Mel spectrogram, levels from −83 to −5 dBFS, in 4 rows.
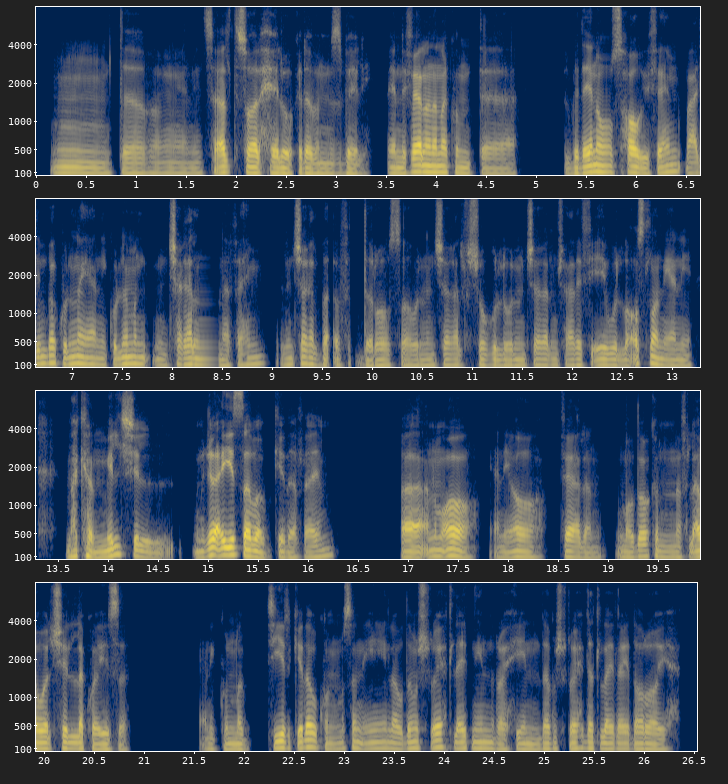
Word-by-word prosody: إمم، 95 -2 -1
أنت 90 +1 -11 0.3
فاهم 90 -1 -7
يعني 90 0 -7
سألت 105 +3 +2
سؤال 100 -3 +5
حلو 95 -4 +2
كده 90 0 +1
بالنسبة 85 0 -2
لي، 80 +2 -10 0.2
لأن 95 -1 0
فعلًا 115 +2 +7
أنا 110 -1 +4
كنت، 95 -3 -5
آآ، 85 -1 -5 0.5
في - - -17
البداية 95 +4 +4
أنا 115 - +7
وأصحابي 110 -4 +4
فاهم، 110 +7 -1
بعدين 115 +6 -1
بقى 130 - +2
كُلّنا 120 +1 +1
يعني 110 -3 -1
كُلّنا 105 +4 0
م 115 -2 -1
انشغلنا 100 -1 -2
فاهم، 110 +7 -7
اللي 105 0 -9
انشغل 110 +1 -1
بقى 95 - -5
في - - -17
الدراسة 95 +1 -4
واللي 90 +1 -5
انشغل 95 +1 -4
في - - -8
شغله 95 -1 -3
واللي 95 0 -3
انشغل 95 +1 -3
مش 95 - -10
عارف 95 -1 -4
إيه 100 +2 -1
واللي 95 -1 -2
أصلًا 125 -5 0
يعني 90 -1 -5 0.4
ما - - 0
كمّلش 110 +9 +2
ال 90 -5 -3 0.2
من 95 - -5
غير 130 - +9
أي 130 +1 +9
سبب 105 -9 +6
كده 90 -3 -3
فاهم، 95 +7 -4 0.7
فأنا 95 +2 +3
م 110 - 0
آه، 110 -6 +4
يعني 90 +1 -7
آه، 95 -1 -1
فعلًا، 90 -3 -1
الموضوع 95 +3 -1
كُنّا 95 -3 -5
في - - -12
الأول 105 0 +4
شِلّة 105 +1 +2
كويسة، 90 -2 -1 0.7
يعني 90 0 -10
كُنّا 95 -1 -4 0.2
كتير 115 0 +2
كده 110 +4 +4
وكُنّا 95 -5 -4
مثلًا 105 0 -3
إيه، 105 +3 -4
لو 100 -2 -1
ده 105 +3 -2
مش 110 0 -4
رايح 125 +2 +3
تلاقي 105 -4 -1
2 105 -1 -3
رايحين، 90 0 -4
ده 100 +1 -1
مش 100 0 -8
رايح 100 +1 +1
تلاقي 100 -2 -1
ي 100 - -2
ده 95 0 -2
رايح. 90 -2 -3
95 Hz, 195 wpm, -22 LUFS, 90-105 Hz, 0.7 s, غير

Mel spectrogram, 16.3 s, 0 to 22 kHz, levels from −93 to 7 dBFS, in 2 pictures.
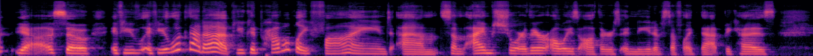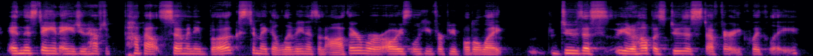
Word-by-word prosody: Yeah, 225 +1 +2
so 195 -5 +8 0.2
if 215 +1 -2
you 225 0 -2
l - - -5
if 210 - -3
you 245 +2 +2
look 450 - +1
that 425 -9 +5
up, 300 -4 +6
you 225 - -2
could 230 0 +1
probably 275 - 0
find, 185 -3 -3
um, 155 -1 -1
some 185 -4 -2
I'm 215 +3 +5
sure, 205 -5 -1
there 200 +2 +2
are 195 - -2
always 180 -1 0
authors 160 0 -5
in 165 - -7
need 160 0 -6
of 150 - -6
stuff 150 0 -7
like 150 - -6
that, 150 -2 -3
because 160 -1 -1 0.5
in 195 +1 +3
this 200 -1 +3
day 200 -2 +4
and 190 - 0
age, 175 0 0
you 170 - -4
have 180 +1 -4
to 175 - -17
pump 205 -2 -5
out 165 - -1
so 185 -2 +3
many 175 -1 -5
books 200 +5 +1
to 215 - -4
make 175 -3 -4
a 155 - -3
living 160 +3 -4
as 165 - -6
an 155 - -9
author. 150 +10 -1
We're 175 -4 -1
always 170 0 +1
looking 170 +1 -9
for 170 -1 -7
people 165 -2 -6
to, 160 - -1
like, 150 - -2 0.4
d 195 - -10
do 205 +2 0
this 185 -1 +3
you 200 -2 +1
know, 175 - +7
help 195 - +2
us 180 0 0
do 185 +1 -3
this 180 -1 0
stuff - - -3
very - - -5
quickly. - - -9
180 Hz, 250 wpm, -23 LUFS, 165-205 Hz, 0.5 s, so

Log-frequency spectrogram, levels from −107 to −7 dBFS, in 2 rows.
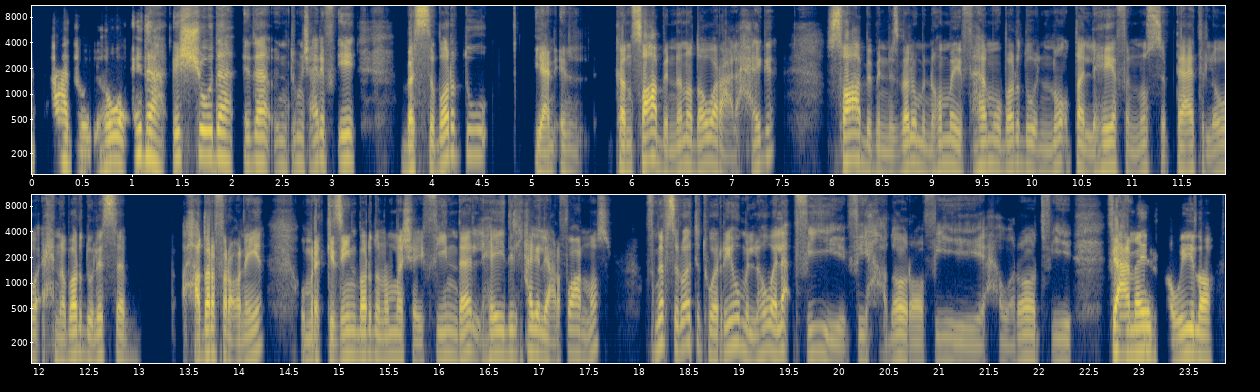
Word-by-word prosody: عملت - - -18 0.2
قعدة 160 -3 +2
واللي 105 +4 -10
"هو 155 0 +1
إيه 200 - +1
ده 185 -3 +2
إيه 175 - +2
الshow 185 0 +9
ده 180 -3 +2
إيه! 155 - -7
ده 160 -1 +3
أنتم" 145 +2 -15
مش 150 - -2
عارف 155 +3 -4
إيه، 165 0 +1 0.5
بس - - +8
برضه 190 - -2 0.5
يعني - - +1
ال - - -18 0.3
كان - - +1
صعب - - +6
إن - - -7
أنا - - -4
ادوّر - - -3
على - - -8
حاجة - - -6 0.5
صعب 170 -1 +5
بالنسبة 115 0 -5
لهم 150 -3 -7
إن 115 - -13
هُم 140 +6 -9
يفهموا 135 +2 -5
برضه 135 0 -7
النقطة 120 +8 -6
اللي 110 -3 -8
هي 135 +1 +1
في 130 - -12
النُص 125 +4 -4
بتاعة 120 0 -2
اللي 105 +3 -13
هو 130 +2 -6
إحنا 120 -2 -6
برضه 135 -2 0
لسه 135 -1 +2
ب 115 -1 -21 0.5
حضارة - - +5
فرعونية - - -2 0.4
ومركزين 135 +2 +1
برضه 130 0 -1
إن 120 - -10
هُم 130 +1 -3
شايفين 130 +4 -5
ده، - - +3
اللي 155 - -9
هي 135 +1 -2
دي 140 +1 -9
الحاجة 145 +1 -3
اللي 135 - -2
يعرفوها 140 +8 -4
عن 140 - -3
مصر، 115 - -10 0.3
وفي 160 +6 -9
نَفْس 200 - +5
الوقت 190 +4 -3
توريهم 160 +4 -4
اللي 125 -1 -9
هو 155 +2 -2
لأ - - 0
في 135 -10 -8
في 120 +5 -10
حضارة 120 -4 -6
في 105 -5 -14
حوارات 120 +6 -9
في 110 0 -14 0.4
في - - +7
عماير 150 +1 +5 0.2
طويلة 130 +2 +1
135 Hz, 195 wpm, -25 LUFS, 120-155 Hz, 0.5 s, الshow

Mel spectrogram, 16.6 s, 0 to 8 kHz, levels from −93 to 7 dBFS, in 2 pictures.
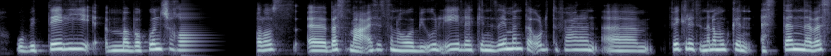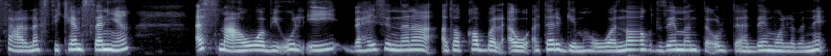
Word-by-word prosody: وبالتالي 255 +8 +3 0.2
ما 205 0 +3
باكونش 255 +7 +3
خلاص 220 0 -5 0.2
آآ 200 +1 +5
باسمع 225 -3 +2
أساسًا 235 +2 -2
هو 195 0 +2
بيقول 190 +6 -1
إيه، 250 +4 +1
لكن 230 -2 0
زي 240 +5 +3
ما 275 - +7
أنت 275 -4 0
قُلت 235 +2 -5
فعلًا، 230 0 -2
آمم، 190 -1 -2 0.2
فكرة 255 -1 +2
إن 210 - +2
أنا 235 - +4
ممكن 240 -3 +1
أستنى 225 +4 +4
بس 225 0 -2
على 190 -1 -2
نفسي 225 +1 -4
كام 250 +3 +2
ثانية 240 +3 +3 0.6
أسمع 250 -9 +2
هو 215 +2 +2
بيقول 200 +5 -2
إيه، 220 +7 -3
بحيث 220 +5 -5
إن 230 -3 +1
أنا 230 0 -2
أتقبَّل 220 0 -2
أو 195 -1 -1
أترجم 210 -4 -2
هو 190 0 -4
النقد 220 +1 -1
زي 220 +3 -2
ما 230 -1 +2
أنت 225 -3 -3
قُلت 200 -1 -9
هدّام 200 +3 -2
ولا 180 -2 -4
بنّاء. 180 +5 -3
220 Hz, 165 wpm, -20 LUFS, 200-240 Hz, 0.6 s, ما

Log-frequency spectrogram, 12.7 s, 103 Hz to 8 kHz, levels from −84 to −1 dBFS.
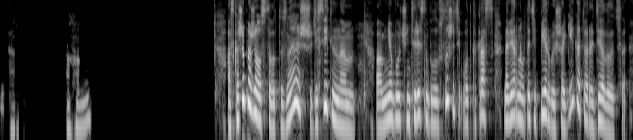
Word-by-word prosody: Да. 145 0 -18 1.0
Ага. 155 +5 -10 2.7
А - - 0
скажи, 360 - +4
пожалуйста, 210 - +4
вот 160 0 -3
ты 165 - -5
знаешь, 260 - +3
действительно, 180 - +2
м, 150 -3 -3 0.4
а 155 +1 0
мне 190 +5 +3
бы 200 - -1
очень 200 0 -1
интересно 210 0 0
было 175 -1 -2
услышать, 290 - 0
вот 175 0 -6
как 180 +2 -12
раз, 225 0 -2 0.2
наверно, 205 +1 +1
вот 185 +3 -4
эти 205 0 -3
1 195 -5 0
шаги, 165 - -2
которые 200 - -2
делаются. 155 -6 -2
190 Hz, 130 wpm, -21 LUFS, 165-220 Hz, 2.7 s, скажи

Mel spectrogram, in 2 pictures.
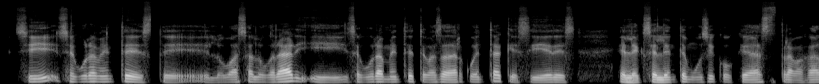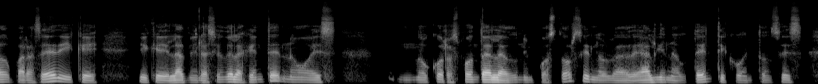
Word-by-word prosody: Sí, 135 +5 +1
seguramente, 130 0 +2
este, 105 0 -4
lo 105 +1 -8
vas 115 +1 -1
a 120 - +2
lograr, 120 +6 +6
y 110 -4 -4
seguramente 120 +3 +1
te 115 - -4
vas 110 +1 -2
a 115 - +7
dar 110 0 +2
cuenta 120 +5 0
que 110 - -4
si 105 +1 -1
eres 110 -1 +1 0.4
el 105 -2 +6
excelente 110 +3 +4
músico 110 0 -5
que 110 +2 0
has 110 +1 0
trabajado 110 +1 -1
para 100 -1 -5
ser 130 +9 +2
y 120 -5 -3
que 100 -4 -3 0.4
y 110 - -4
que 95 -1 -1
la 100 +1 +3
admiración 100 +2 -5
de 120 - +3
la 110 -3 +3
gente 110 -6 -2
no 110 -2 -8
es 105 0 -5 0.6
no 105 -1 -10
corresponde 110 +1 -1
a 110 - +8
la 105 -2 +6
de 100 - -6
un 110 - -12
impostor, 105 -2 -6
sino 110 -7 -4
la 95 -1 -4
de 90 +1 -1
alguien 105 0 -1
auténtico, 105 +3 -5
entonces 100 +1 -9
110 Hz, 180 wpm, -24 LUFS, 100-115 Hz, 0.6 s, a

